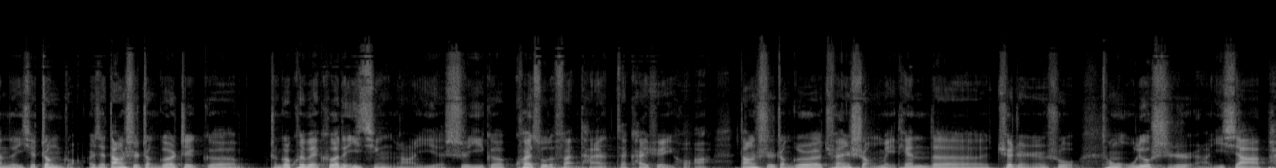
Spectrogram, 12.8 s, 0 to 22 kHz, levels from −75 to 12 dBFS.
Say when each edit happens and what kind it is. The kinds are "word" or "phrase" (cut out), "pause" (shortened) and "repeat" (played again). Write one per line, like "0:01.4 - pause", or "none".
0:07.3 - pause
